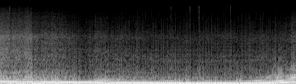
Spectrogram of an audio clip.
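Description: A 2015 Scion tC on its stock exhaust is revved up close and loud: a deep rumbling engine note that sinks, holds low, then climbs again near the end, with no talk.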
